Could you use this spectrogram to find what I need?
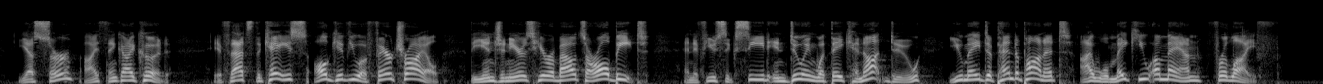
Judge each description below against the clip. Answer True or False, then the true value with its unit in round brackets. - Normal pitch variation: False (6.0 semitones)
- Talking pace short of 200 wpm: False (205 wpm)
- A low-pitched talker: False (195 Hz)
